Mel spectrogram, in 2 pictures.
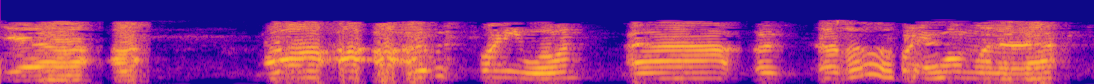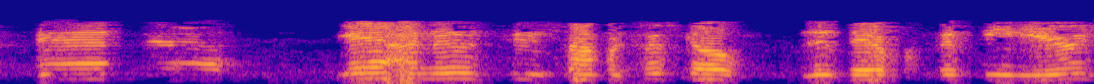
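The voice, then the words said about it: Irish accent. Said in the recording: “Is that in Ireland? ... I can definitely tell the accent ... I could definitely tell by the accent.”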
